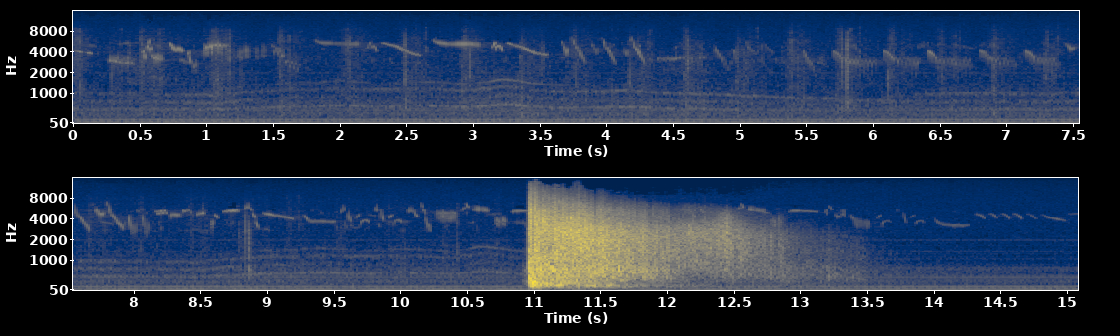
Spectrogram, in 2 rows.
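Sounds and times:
small birds chirping: 0.0s - 15.0s
loud gunshot with echo: 11.0s - 13.4s.

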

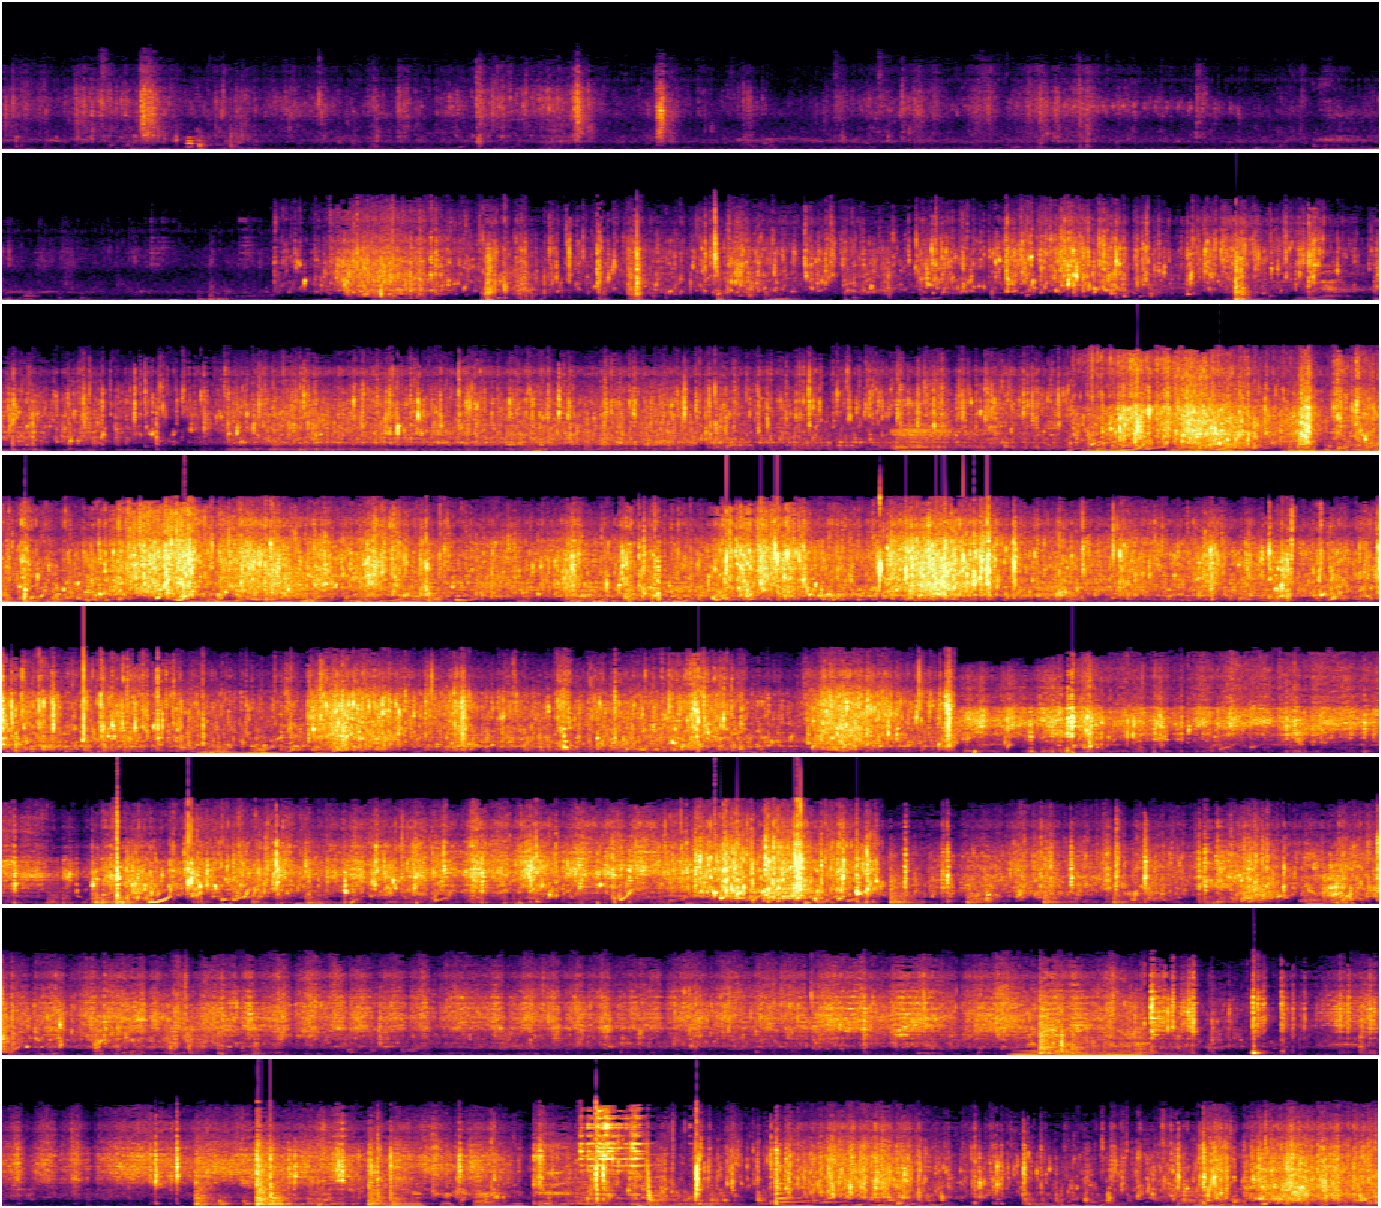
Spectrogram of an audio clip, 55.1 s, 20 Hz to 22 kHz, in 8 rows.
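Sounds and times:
water splashing onto concrete: 8.3s - 13.5s, 14.1s - 33.5s, 34.8s - 42.4s, 51.6s - 55.0s
hands sloshing water in basins: 8.3s - 55.0s.

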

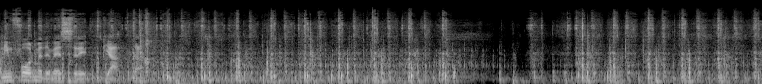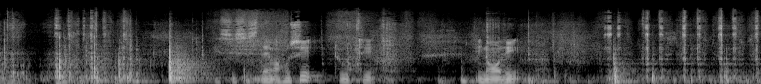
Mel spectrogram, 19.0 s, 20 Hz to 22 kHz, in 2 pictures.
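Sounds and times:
block plane shaving bamboo: 0.0s - 11.4s, 12.3s - 13.1s, 16.7s - 19.0s.

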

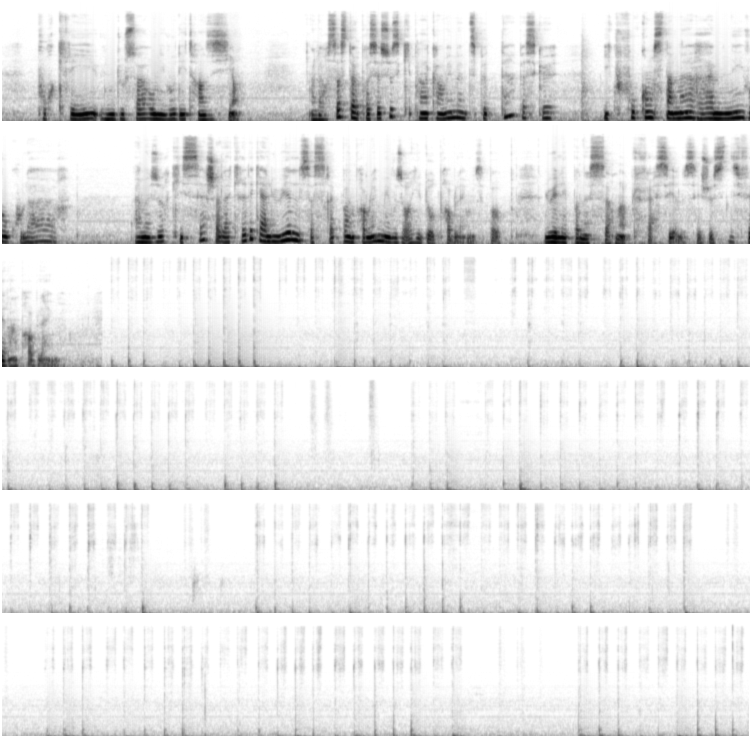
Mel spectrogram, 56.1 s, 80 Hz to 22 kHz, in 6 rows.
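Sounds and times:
paintbrush stroking paint: 19.9s - 56.0s.

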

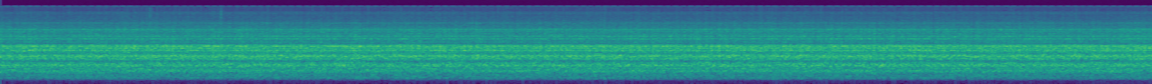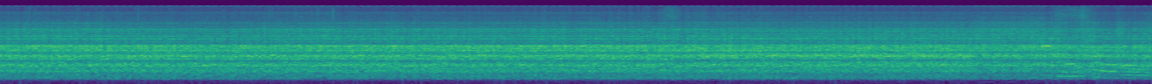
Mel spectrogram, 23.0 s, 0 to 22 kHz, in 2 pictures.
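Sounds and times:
radio receiver static hiss: 11.7s - 23.0s.

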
